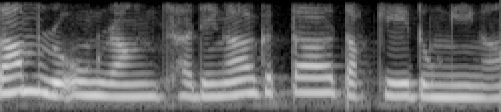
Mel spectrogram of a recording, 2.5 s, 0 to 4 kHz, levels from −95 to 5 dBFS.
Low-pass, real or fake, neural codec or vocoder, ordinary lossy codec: 3.6 kHz; real; none; none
